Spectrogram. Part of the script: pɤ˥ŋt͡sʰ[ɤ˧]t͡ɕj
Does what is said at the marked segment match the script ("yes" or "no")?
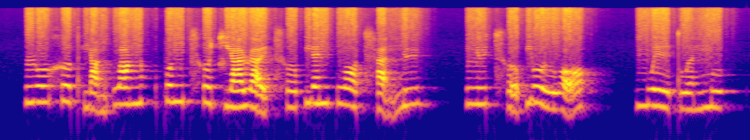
no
